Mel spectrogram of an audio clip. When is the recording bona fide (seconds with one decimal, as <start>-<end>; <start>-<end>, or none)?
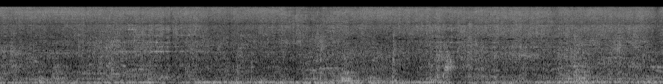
0.0-6.6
